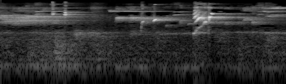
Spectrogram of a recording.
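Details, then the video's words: European goldfinch singing strongly: a few high drawn-out whistled notes, then a sharp rising twitter near the end, with gaps of quiet between phrases. "تغريد قوي لطائر الموقنين"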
